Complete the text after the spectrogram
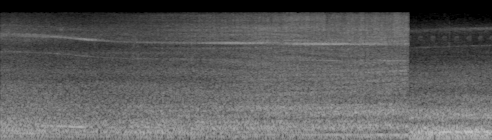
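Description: A large vehicle's engine rumbles as it drives slowly past.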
